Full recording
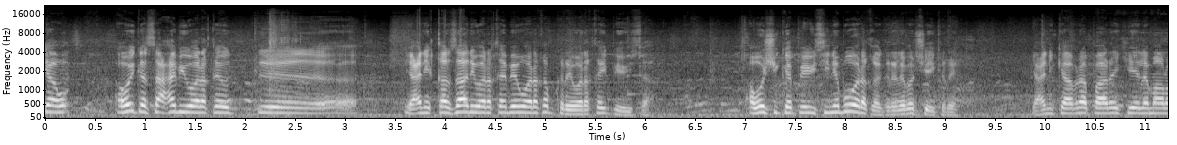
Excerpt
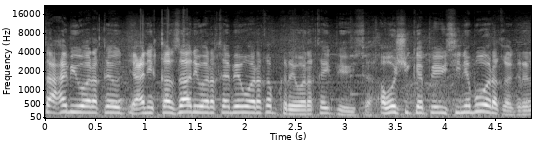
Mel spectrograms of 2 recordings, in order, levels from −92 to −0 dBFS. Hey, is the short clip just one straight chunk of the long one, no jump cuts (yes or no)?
no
